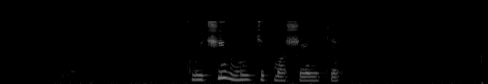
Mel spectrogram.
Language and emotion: Russian, neutral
